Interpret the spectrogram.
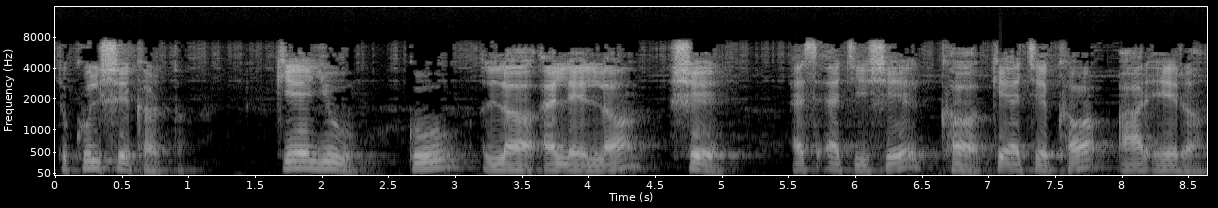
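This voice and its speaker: Guy teaching a class, slow and patient, spells stuff out letter by letter, kinda dull lo-fi sound. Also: medium pitch, a little mellow. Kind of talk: online class on writing names in English letters. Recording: slightly dull lo-fi recording.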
